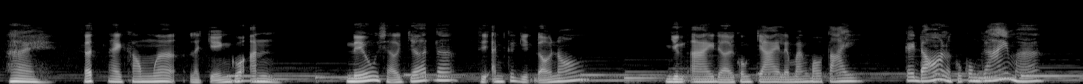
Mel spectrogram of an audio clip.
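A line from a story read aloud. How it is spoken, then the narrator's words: Sighing woman. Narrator (Vietnamese): Cô thở dài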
